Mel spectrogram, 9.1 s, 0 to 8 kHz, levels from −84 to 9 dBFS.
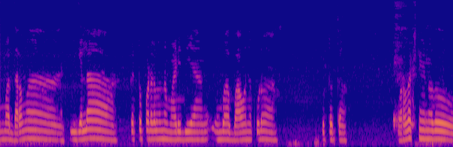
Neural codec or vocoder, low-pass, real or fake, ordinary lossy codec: none; none; real; none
